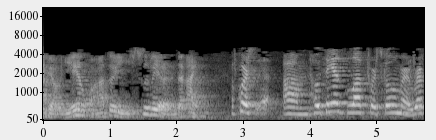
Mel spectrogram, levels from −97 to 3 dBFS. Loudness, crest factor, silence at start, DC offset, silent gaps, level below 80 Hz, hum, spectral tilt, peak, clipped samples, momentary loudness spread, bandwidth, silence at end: -25 LUFS; 20 dB; 0 s; under 0.1%; none; -66 dBFS; none; -7.5 dB/octave; -6 dBFS; under 0.1%; 9 LU; 5.2 kHz; 0 s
